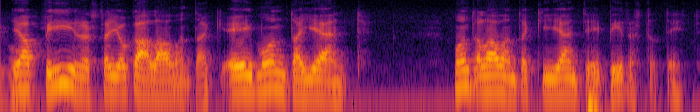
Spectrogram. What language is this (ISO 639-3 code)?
fin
